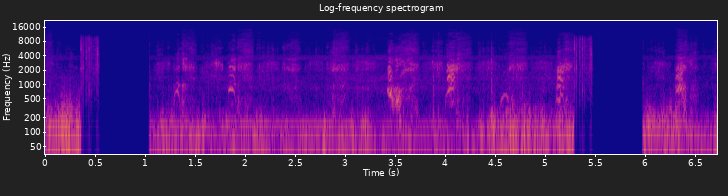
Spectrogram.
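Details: T-Rex, an American Bully, letting out brief rising whines and yelps between bursts of low rumble and tapping clatter, with two short dropouts in the recording.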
